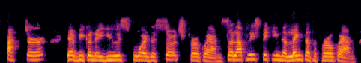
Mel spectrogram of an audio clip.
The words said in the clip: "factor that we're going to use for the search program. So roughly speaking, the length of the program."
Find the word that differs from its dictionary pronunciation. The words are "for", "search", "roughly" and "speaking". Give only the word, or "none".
roughly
